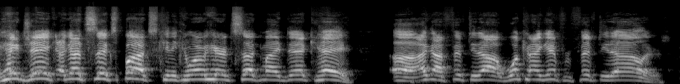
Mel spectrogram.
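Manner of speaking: play-acted, high, desperate begging plea. Speaker mocks desperate people offering money to Jake in a video, mock-desperate plea. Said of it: "These people are like so desperate".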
